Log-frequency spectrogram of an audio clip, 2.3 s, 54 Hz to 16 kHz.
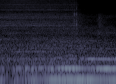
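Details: Sybron Thermolyne Type 1000 stir plate (SP A1025B) under repair, heat element stuck on: quiet, steady low hum with a faint even whine, no rubbing or clicking; the stir motor turns smoothly.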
